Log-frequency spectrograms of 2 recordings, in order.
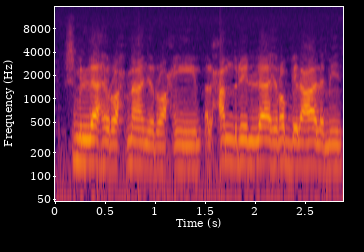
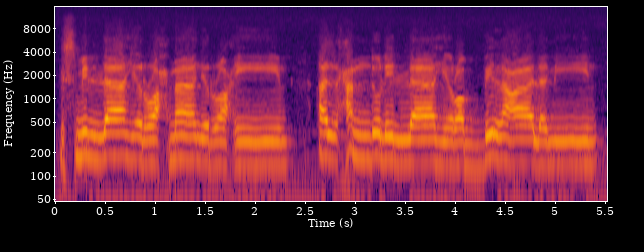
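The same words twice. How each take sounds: First: It is recited at normal talking speed. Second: It is recited somewhat slowly and reflectively.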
